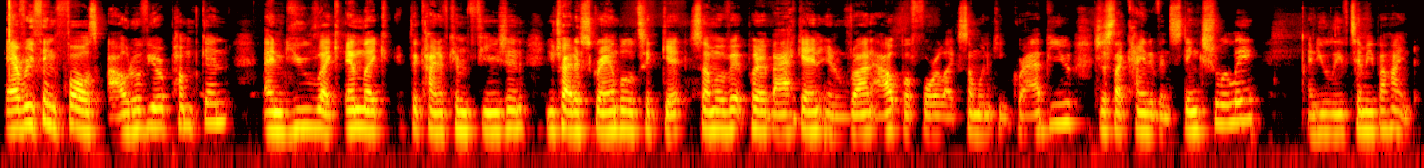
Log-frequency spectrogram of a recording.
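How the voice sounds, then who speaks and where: With a steady tone in a mid-range voice, a man narrates a tabletop game as its game master. He makes it up as he goes, in a conversational style broken by halts.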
